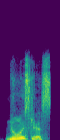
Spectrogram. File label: "noiseless", Indian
